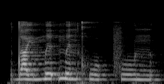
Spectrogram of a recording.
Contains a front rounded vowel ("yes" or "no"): no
